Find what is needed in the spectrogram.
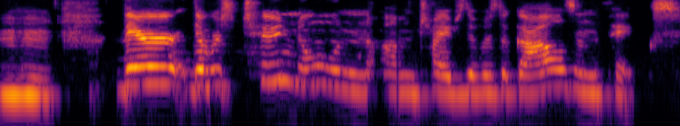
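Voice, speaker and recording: Her Scottish accent comes through as a woman speaks at a fairly high pitch and a fairly slow pace with lively intonation. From Scotland. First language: Scottish Gaelic. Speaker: pagan practitioner. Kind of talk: casual chat.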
